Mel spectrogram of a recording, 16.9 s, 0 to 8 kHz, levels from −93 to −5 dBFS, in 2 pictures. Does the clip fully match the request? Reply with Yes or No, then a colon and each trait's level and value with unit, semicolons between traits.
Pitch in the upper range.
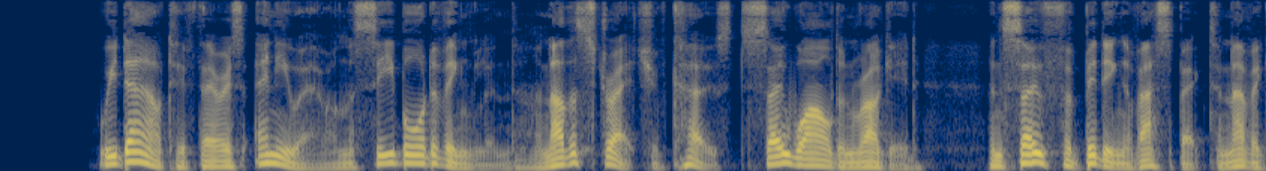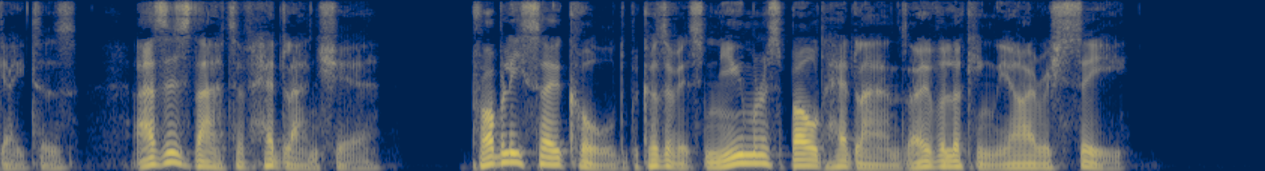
No: very low, 95 Hz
